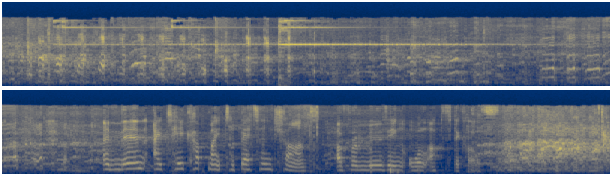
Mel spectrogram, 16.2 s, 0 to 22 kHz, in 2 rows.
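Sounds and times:
laughter: 0:00.0 - 0:09.7, 0:14.4 - 0:16.2
hand bells ringing: 0:00.6 - 0:09.3
speech: 0:09.5 - 0:16.2.

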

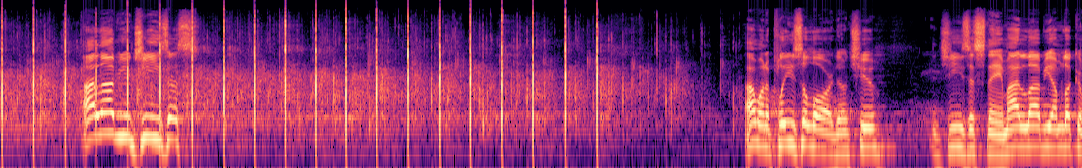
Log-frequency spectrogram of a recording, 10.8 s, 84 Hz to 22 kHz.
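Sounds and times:
crowd at a worship service clapping hands in praise: 0:00.0 - 0:07.6
speech: 0:00.8 - 0:02.1, 0:07.4 - 0:10.8.

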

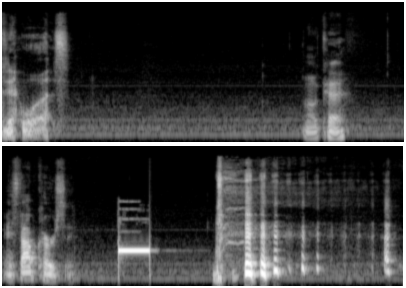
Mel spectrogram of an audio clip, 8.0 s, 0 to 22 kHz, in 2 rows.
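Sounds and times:
speech: 0:00.0 - 0:00.8, 0:03.0 - 0:04.8, 0:06.1 - 0:07.0
censor bleep from a button: 0:05.2 - 0:05.9
laughter: 0:06.2 - 0:08.0.

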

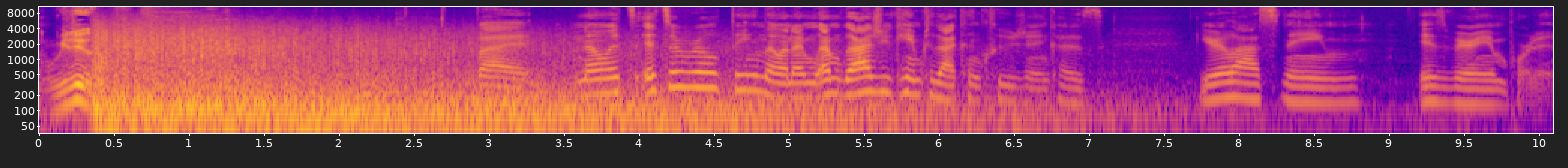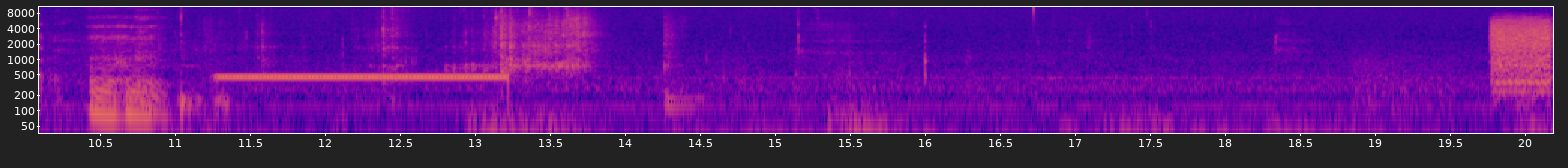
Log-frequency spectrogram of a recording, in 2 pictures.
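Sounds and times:
speech: 0:00.1 - 0:00.7, 0:02.9 - 0:07.1, 0:07.7 - 0:10.8
loud burst of noise: 0:00.3 - 0:07.8, 0:19.8 - 0:20.1
low hum: 0:00.4 - 0:09.3
phone call ringback tone on speakerphone: 0:11.2 - 0:13.2.

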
